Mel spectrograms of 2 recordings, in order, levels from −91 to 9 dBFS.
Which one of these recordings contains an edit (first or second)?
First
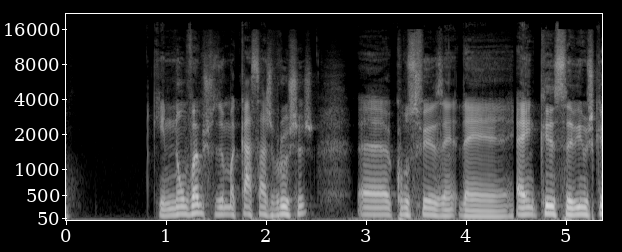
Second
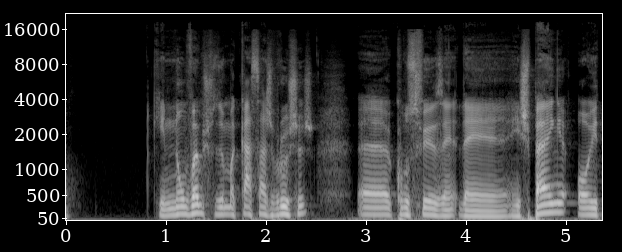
first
